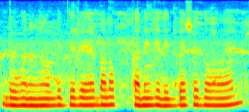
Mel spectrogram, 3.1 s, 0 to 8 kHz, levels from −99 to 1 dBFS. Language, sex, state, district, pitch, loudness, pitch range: Chakma, female, Tripura, Dhalai, 195 Hz, -13 LUFS, 190-200 Hz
